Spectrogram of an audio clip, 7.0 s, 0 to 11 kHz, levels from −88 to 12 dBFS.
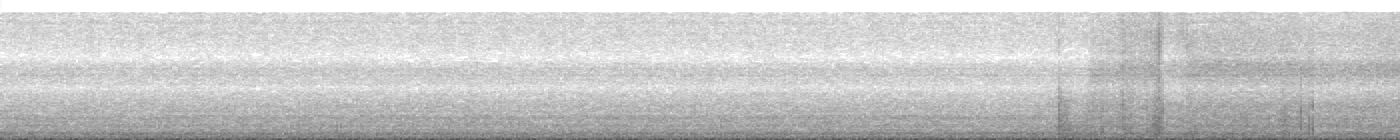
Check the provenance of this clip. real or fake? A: real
